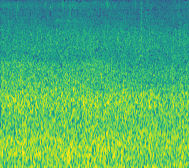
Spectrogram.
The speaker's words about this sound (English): So the water thunders over, well, I say thunders, it shimmies over a little ford, little bridge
